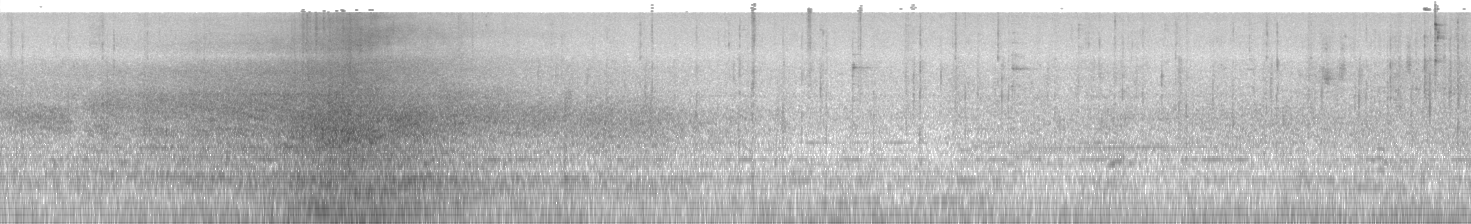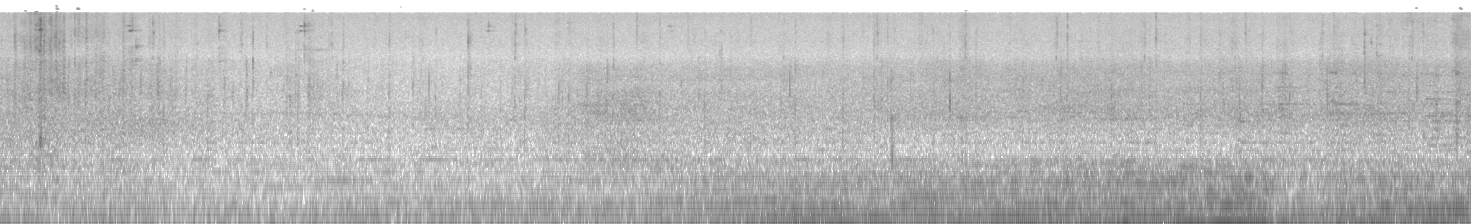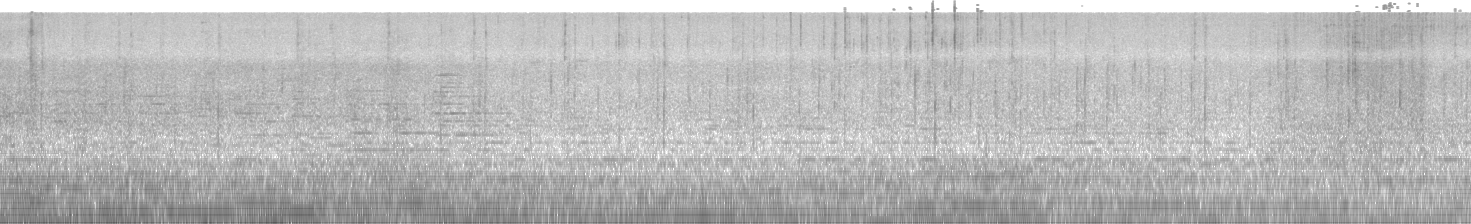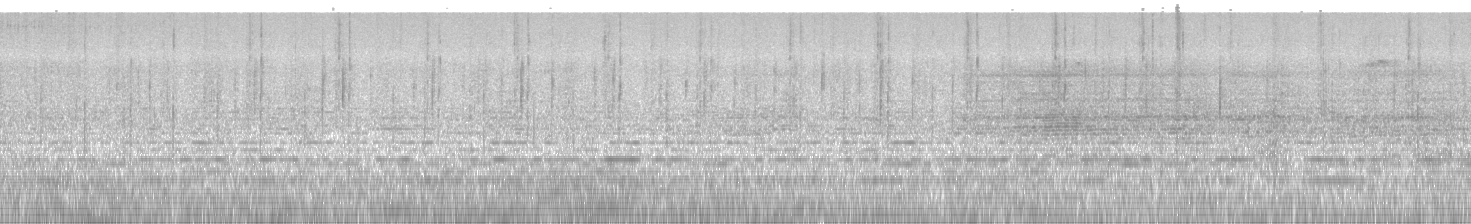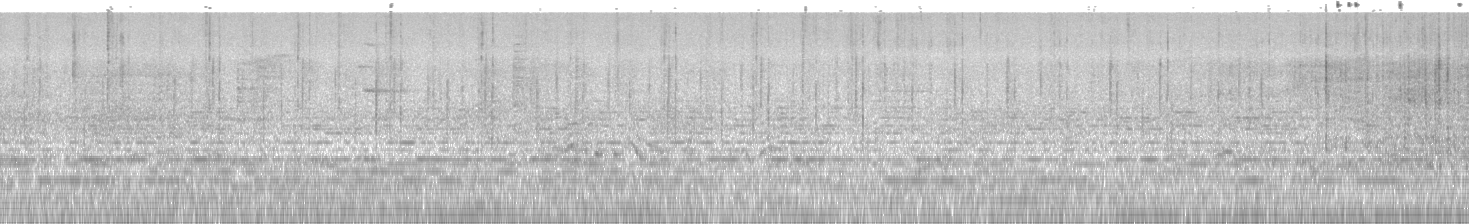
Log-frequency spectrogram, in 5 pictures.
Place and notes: amsterdam, keizersgracht, morning bells
walking in the morning time along the keizergracht channel in the direction of the church morning bells
international city scapes - social ambiences and topographic field recordings
Amsterdam, The Netherlands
